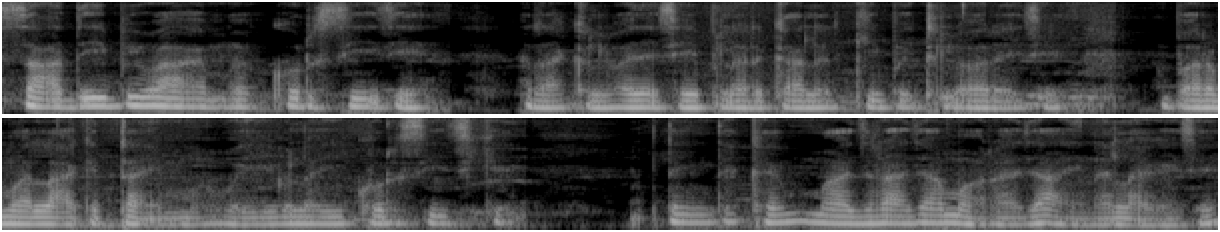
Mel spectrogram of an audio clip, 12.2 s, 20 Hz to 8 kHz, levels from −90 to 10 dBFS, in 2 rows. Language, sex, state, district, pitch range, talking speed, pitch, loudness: Hindi, male, Bihar, Bhagalpur, 135-160 Hz, 75 wpm, 145 Hz, -33 LUFS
